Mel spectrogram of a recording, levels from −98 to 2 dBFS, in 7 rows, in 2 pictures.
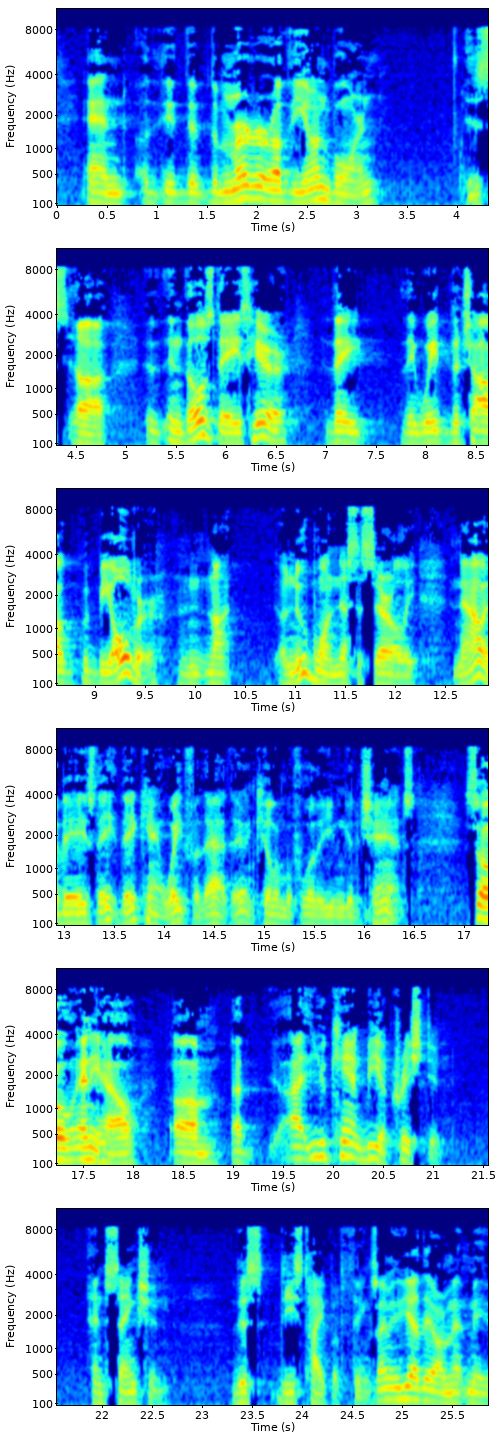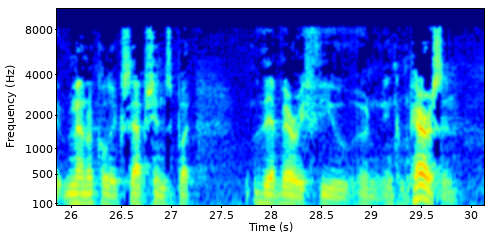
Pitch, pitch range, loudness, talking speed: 115 Hz, 100-125 Hz, -30 LUFS, 150 wpm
